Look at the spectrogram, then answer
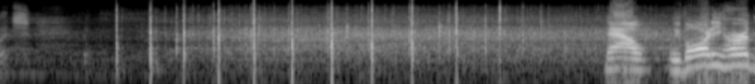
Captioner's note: audience applause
